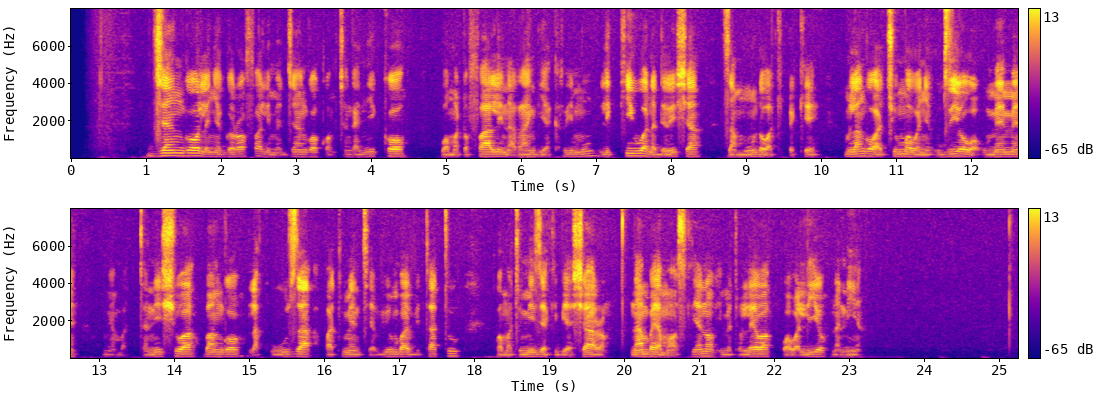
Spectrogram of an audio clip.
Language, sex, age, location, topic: Swahili, male, 36-49, Nairobi, finance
